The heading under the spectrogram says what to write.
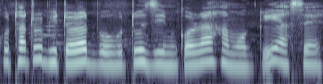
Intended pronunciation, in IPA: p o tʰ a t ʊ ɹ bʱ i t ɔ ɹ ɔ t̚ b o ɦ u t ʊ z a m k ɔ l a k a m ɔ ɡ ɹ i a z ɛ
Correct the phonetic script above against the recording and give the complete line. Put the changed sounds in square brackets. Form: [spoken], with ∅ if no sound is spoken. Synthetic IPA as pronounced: [k] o tʰ a t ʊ ɹ bʱ i t ɔ ɹ ɔ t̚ b o ɦ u t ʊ z [i] m k ɔ [ɹ] a [x] a m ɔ ɡ ɹ i a [s] ɛ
